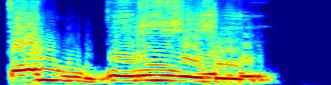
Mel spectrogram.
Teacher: الضاد مفخمة وتقف عليها شوية، تضليل، ما تقوليش مثلا تضليل تقلقل الضاد، تضليل خطأ، تضليل.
